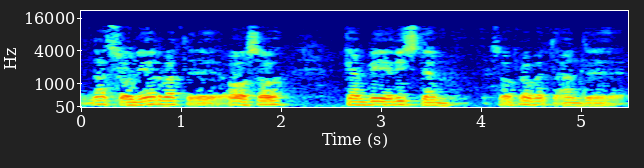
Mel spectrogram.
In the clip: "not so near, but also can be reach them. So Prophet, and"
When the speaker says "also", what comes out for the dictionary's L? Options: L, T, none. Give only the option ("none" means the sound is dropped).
none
